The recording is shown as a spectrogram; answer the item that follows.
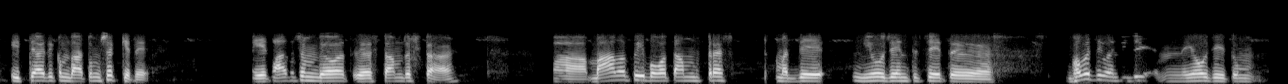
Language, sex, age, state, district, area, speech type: Sanskrit, male, 18-30, Karnataka, Chikkamagaluru, rural, conversation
